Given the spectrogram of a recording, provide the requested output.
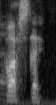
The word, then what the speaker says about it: Gloucester: Because they always do Gloucestershire or Gloucestershire. – Or Gloucester, or Gloucester, whatever. Gloucester. Or whatever. Yeah. It's Gloucester. Occupations.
